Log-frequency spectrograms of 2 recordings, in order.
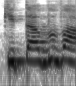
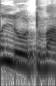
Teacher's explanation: अवधि में ज्यादातर या तथा वा ध्वनि का प्रयोग किया जाता है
